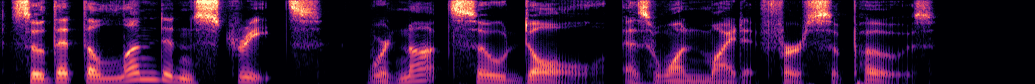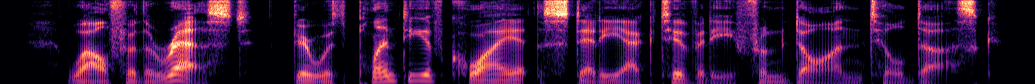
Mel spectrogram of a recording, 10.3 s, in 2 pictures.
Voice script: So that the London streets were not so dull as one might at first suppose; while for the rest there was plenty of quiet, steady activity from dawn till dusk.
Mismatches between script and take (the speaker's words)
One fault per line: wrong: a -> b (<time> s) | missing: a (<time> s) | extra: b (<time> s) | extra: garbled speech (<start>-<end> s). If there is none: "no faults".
no faults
